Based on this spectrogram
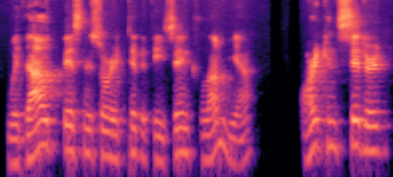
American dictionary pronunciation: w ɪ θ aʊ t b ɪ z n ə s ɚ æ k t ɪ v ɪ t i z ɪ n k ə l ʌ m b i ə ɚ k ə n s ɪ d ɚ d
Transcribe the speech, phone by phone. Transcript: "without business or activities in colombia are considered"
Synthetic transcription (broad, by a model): w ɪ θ aʊ t b ɪ z n ə s ɚ æ k t ɪ v ɪ t i z ɪ n k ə l ʌ m b i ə ɚ k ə n s ɪ d ɚ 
